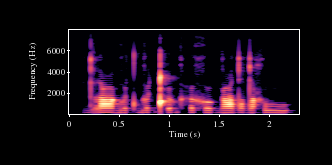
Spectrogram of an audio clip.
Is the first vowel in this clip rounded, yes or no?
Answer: no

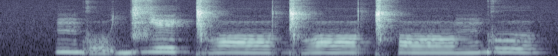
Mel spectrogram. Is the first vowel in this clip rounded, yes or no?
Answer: yes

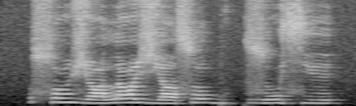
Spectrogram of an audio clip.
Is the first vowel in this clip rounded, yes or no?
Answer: yes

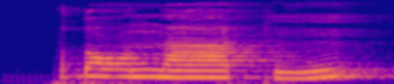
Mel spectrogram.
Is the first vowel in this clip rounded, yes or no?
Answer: yes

